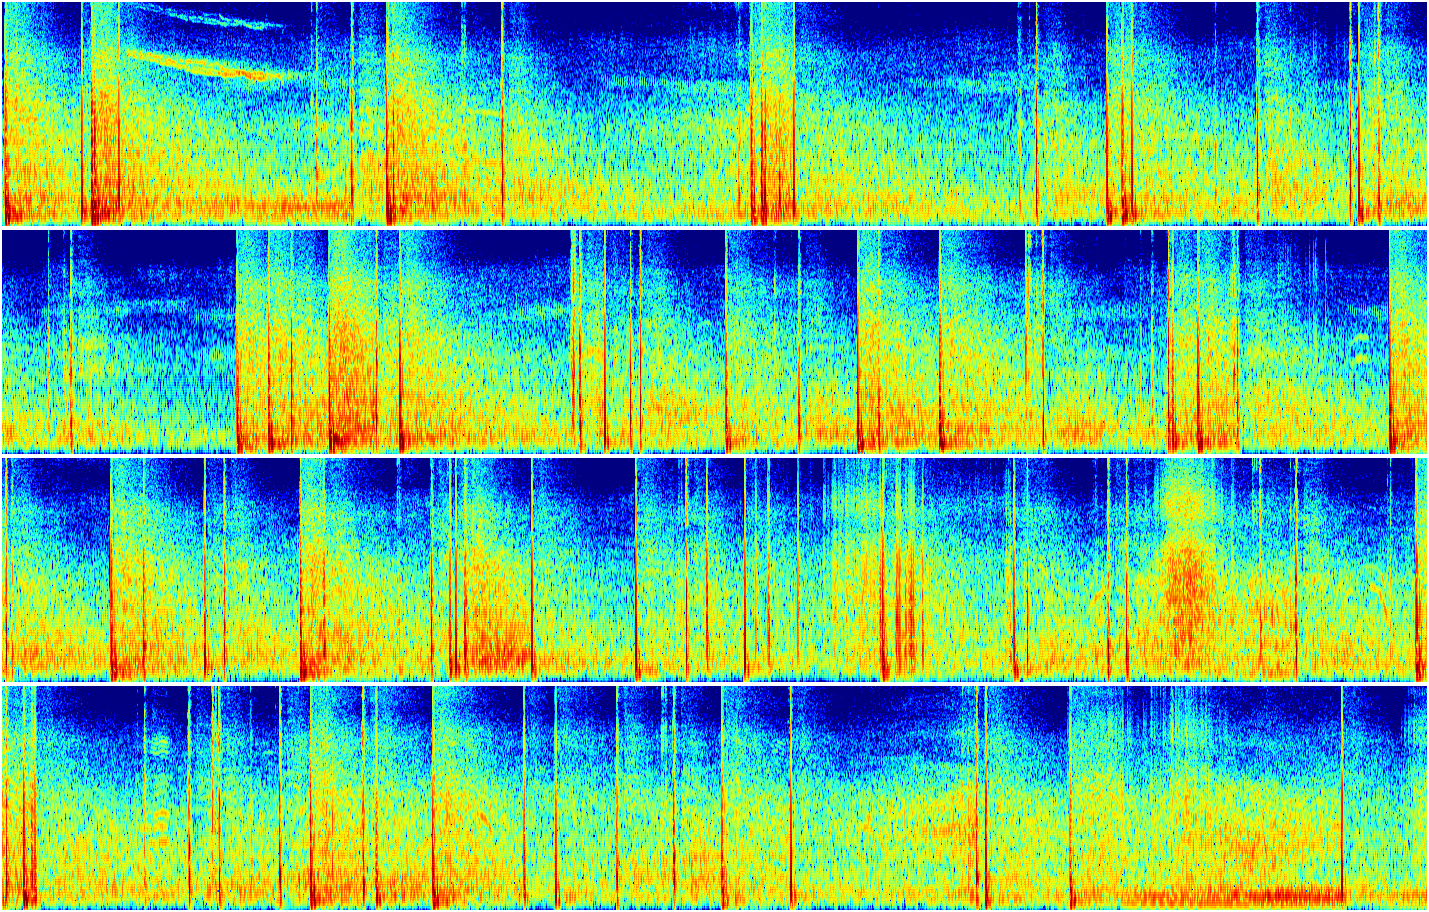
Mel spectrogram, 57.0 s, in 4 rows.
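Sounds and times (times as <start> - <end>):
background noise: 0.0 - 57.0
fireworks bursting: 0.0 - 57.0.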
